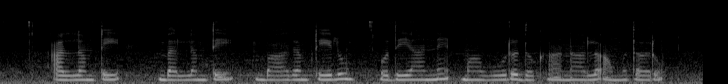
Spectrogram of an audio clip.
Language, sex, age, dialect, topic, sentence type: Telugu, female, 60-100, Utterandhra, agriculture, statement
